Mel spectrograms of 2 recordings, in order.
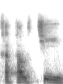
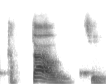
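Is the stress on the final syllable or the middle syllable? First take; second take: final syllable; middle syllable. First: The stress falls on the final syllable. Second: The final syllable is weak, stress on the middle. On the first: "Não é catalti, mas pode ser" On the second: "Não é forte, não, ela é fraca"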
